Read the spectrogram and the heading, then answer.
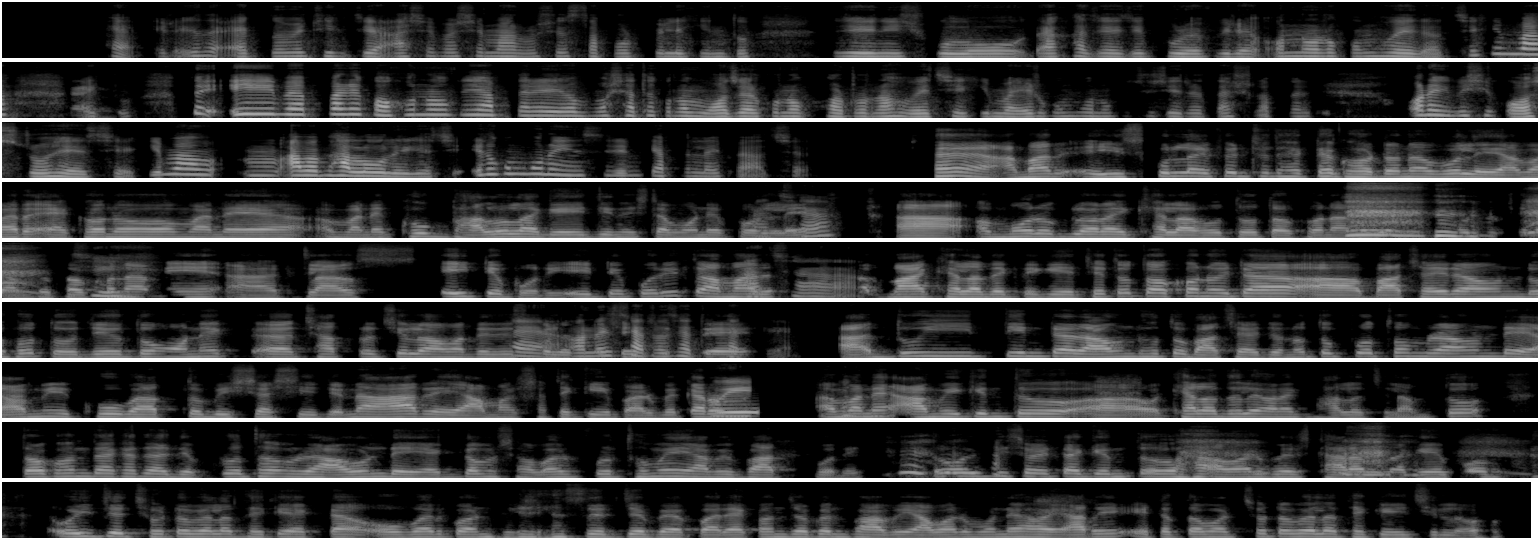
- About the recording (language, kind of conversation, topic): Bengali, podcast, নিজের অনুভূতিকে কখন বিশ্বাস করবেন, আর কখন সন্দেহ করবেন?
- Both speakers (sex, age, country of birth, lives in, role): female, 25-29, Bangladesh, Bangladesh, host; male, 20-24, Bangladesh, Bangladesh, guest
- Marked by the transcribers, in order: tapping; unintelligible speech; other background noise; chuckle; unintelligible speech; giggle; laughing while speaking: "আমার বেশ"; laughing while speaking: "confidence-এর যে ব্যাপার"; chuckle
